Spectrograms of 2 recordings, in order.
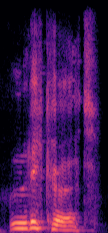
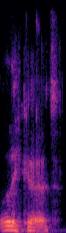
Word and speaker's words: Likert: okay the other one this likert or likert as everyone pronounces it it is it is I am I am assured it is pronounced liquored I'm sure you've seen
